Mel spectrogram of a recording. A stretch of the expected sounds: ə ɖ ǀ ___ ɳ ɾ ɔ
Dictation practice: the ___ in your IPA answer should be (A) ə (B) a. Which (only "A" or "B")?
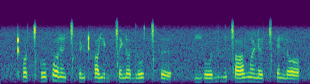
A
